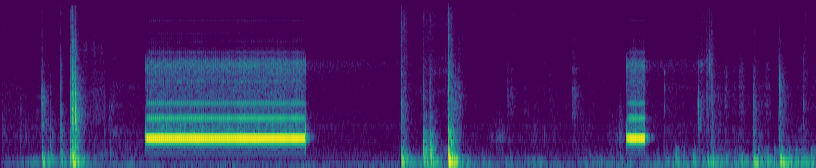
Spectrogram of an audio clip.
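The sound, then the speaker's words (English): A landline telephone gives a loud, steady electronic ring for about two seconds, then repeats briefly, with sharp clicks and handling knocks from a handset between the rings. No one speaks. “End of message. Landline.”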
